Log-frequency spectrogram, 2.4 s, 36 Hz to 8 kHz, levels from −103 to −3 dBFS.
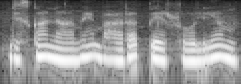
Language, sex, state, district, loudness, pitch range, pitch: Hindi, male, Madhya Pradesh, Bhopal, -12 LUFS, 170-210 Hz, 185 Hz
